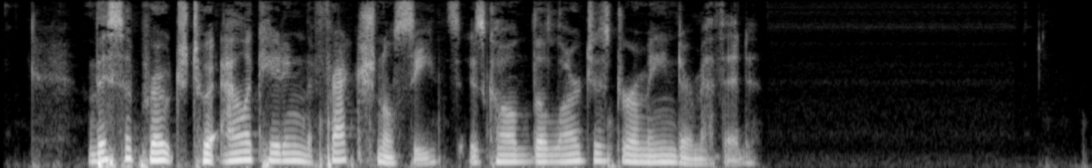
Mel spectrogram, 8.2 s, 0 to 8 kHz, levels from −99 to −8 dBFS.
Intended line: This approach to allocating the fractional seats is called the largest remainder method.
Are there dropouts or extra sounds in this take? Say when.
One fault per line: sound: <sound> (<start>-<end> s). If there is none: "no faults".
no faults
